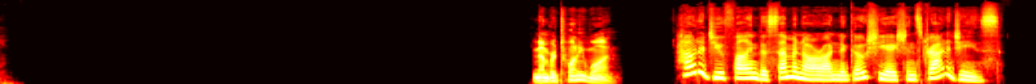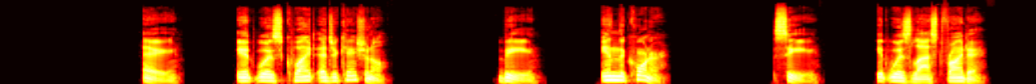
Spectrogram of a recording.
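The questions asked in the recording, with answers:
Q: How did you find the seminar on negotiation strategies?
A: A: It was quite educational.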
